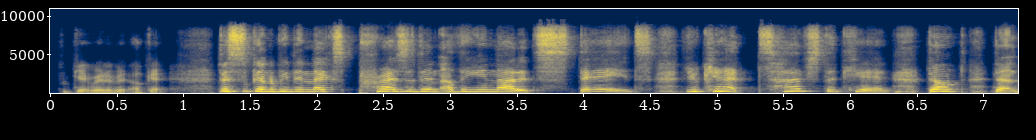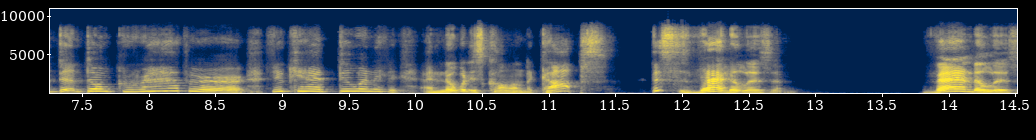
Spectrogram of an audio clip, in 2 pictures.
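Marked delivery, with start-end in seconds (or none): 1.3-9.9 very high, shrill yelling. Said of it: "someone is yelling".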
